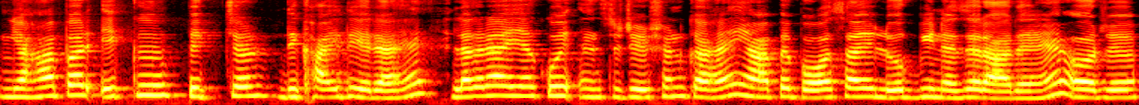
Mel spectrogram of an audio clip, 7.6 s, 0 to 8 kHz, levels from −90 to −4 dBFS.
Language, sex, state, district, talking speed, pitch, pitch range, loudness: Hindi, female, Bihar, Vaishali, 220 wpm, 240 Hz, 230-265 Hz, -15 LUFS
